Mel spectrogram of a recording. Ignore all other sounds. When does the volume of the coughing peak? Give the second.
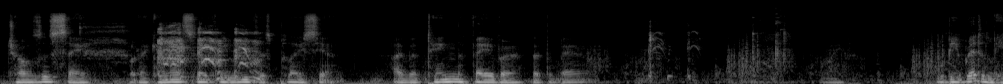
2 s.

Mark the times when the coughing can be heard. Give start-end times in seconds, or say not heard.
0.5-2.7, 6.5-7.9.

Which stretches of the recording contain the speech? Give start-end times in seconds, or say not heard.
0.0-5.9, 8.2-9.9.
